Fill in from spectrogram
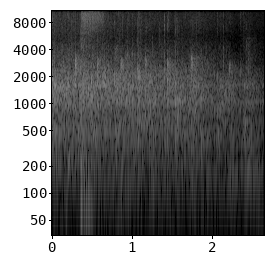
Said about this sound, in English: Let's give the Lord a great big hand clap. Hallelujah.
